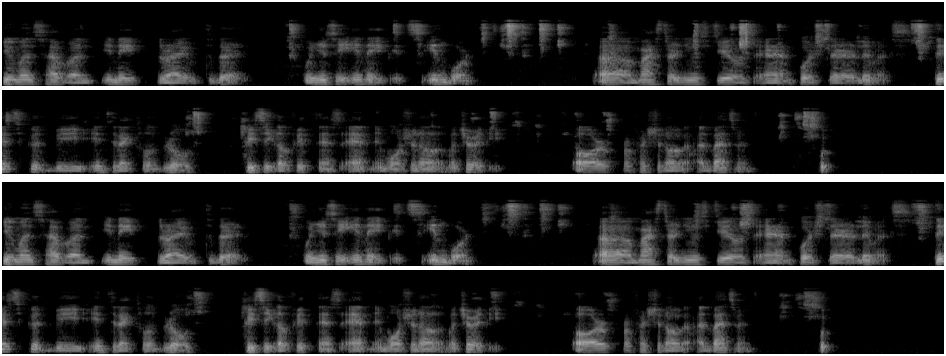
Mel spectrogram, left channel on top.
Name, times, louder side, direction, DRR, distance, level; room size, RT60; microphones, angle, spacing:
voice 1, 0.0-2.4 3.0-4.7 5.9-11.3 11.8-14.4 15.1-16.9 17.6-17.7, right 1 dB, 10° right, 4 dB, 0.3 m, -34 dB
voice 2, 5.0-5.7 6.1-6.2 7.4-7.5 8.1-8.3 9.1-9.3 11.3-11.4 11.8-11.9 17.2-17.6, left 6 dB, 80° left, 6 dB, 0.5 m, -34 dB
2.2 x 2.1 x 2.9 m, 0.24 s
head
